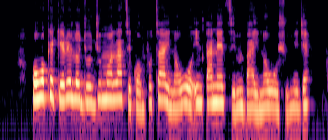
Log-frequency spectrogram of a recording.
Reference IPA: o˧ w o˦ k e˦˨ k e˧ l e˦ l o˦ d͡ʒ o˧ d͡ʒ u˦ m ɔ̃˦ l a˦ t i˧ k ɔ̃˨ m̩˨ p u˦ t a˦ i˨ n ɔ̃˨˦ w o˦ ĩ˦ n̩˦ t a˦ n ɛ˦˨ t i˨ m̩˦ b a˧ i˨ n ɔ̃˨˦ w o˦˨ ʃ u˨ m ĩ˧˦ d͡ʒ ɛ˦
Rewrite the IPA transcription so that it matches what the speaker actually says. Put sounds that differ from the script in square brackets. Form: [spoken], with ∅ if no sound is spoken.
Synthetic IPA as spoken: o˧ w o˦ k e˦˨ k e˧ [ɾ] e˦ l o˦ d͡ʒ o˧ d͡ʒ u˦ m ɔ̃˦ l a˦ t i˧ k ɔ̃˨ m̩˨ p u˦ t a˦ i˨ n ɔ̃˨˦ w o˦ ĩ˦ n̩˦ t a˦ n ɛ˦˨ t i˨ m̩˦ b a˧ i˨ n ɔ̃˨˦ w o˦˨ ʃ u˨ m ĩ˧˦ d͡ʒ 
